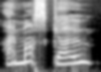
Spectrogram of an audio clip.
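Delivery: put-on high hammy Russian woman accent; ghostly Russian woman, high and accented. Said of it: "Oh, you nailed it".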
